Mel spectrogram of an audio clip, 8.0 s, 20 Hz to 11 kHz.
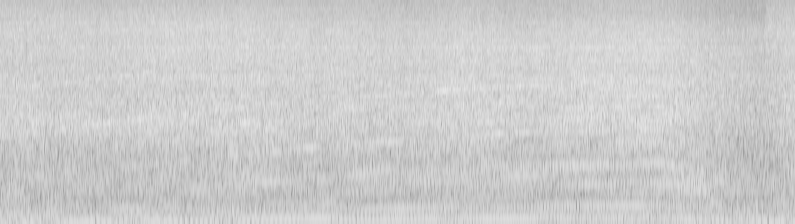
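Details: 1965 Unimog 404 diesel with a newly replaced gearbox, on its first big road test. Deep, even diesel drone rises and falls smoothly with road speed, with no clunks or whine. It drives and shifts well. Normal driving.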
